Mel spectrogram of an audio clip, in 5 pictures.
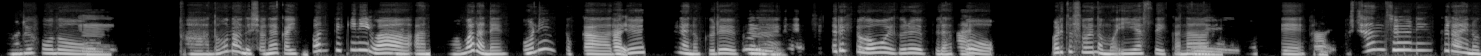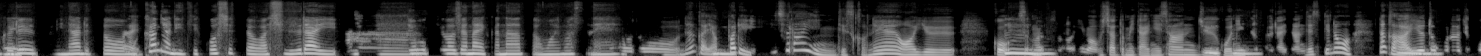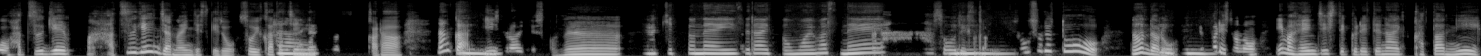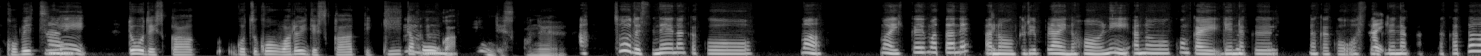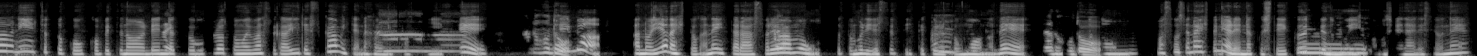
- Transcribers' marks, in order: distorted speech; other background noise; tapping
- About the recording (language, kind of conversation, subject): Japanese, advice, 集団の期待と自分の気持ちは、どう折り合いをつければいいですか？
